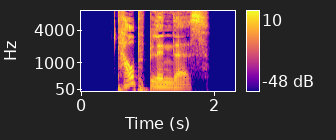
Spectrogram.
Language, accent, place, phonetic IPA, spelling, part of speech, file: German, Germany, Berlin, [ˈtaʊ̯pˌblɪndəs], taubblindes, adjective, De-taubblindes.ogg
- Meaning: strong/mixed nominative/accusative neuter singular of taubblind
